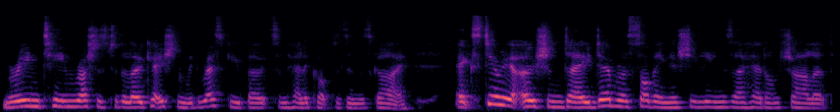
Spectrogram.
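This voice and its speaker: A woman's voice: on the low side, normal speed, warm tone. A woman reading out stage directions as scripted narration.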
